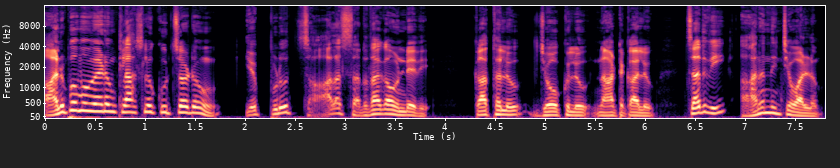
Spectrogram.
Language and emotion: Telugu, happy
